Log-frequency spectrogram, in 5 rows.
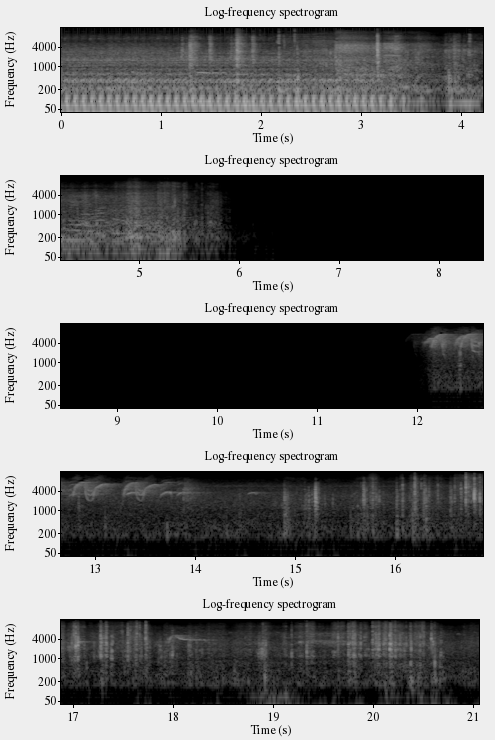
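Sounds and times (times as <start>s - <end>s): small bird chirping: 12.0s - 14.7s, 17.9s - 18.6s, 19.2s - 19.9s
paper rustling and clicking: 15.0s - 21.0s.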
